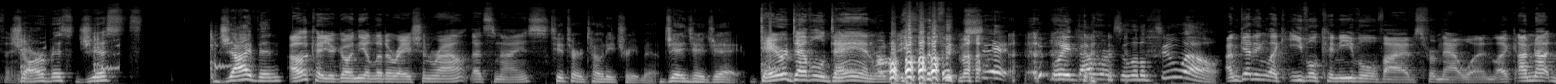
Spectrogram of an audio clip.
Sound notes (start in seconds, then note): 8.7 laughs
